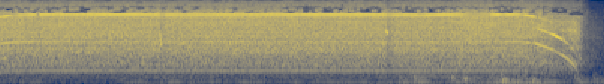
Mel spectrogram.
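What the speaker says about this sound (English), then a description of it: "I'll pre-drill that a little bit" A power drill pre-drills a hole about three quarters of an inch deep into a wooden dowel, a steady high whine running close and loud for nearly four seconds before winding down as the trigger releases.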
